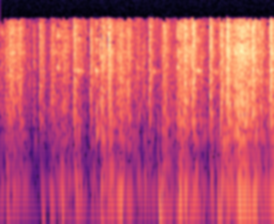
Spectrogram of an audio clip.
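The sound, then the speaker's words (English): Water sloshes back and forth in a tank that is being pushed and rocked to make small waves, in a rolling, uneven rhythm, with soft low thumps and a steady wash of splashy noise over the whole stretch. No one speaks. “just push the entire tank a little bit, you know what I mean, like rock it a Make little it bit.”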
